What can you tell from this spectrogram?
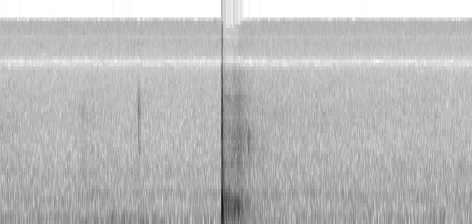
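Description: Standard Fireworks Liberty small roman candle firing a single star with a sharp pop about two seconds in, followed by a brief tail. It is one shot in a sequence spaced about three seconds apart.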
